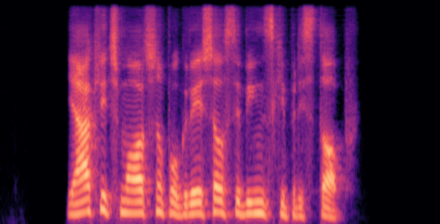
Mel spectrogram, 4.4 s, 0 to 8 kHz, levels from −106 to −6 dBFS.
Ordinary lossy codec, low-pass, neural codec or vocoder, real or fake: none; 7.2 kHz; codec, 16 kHz, 0.7 kbps, FocalCodec; fake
